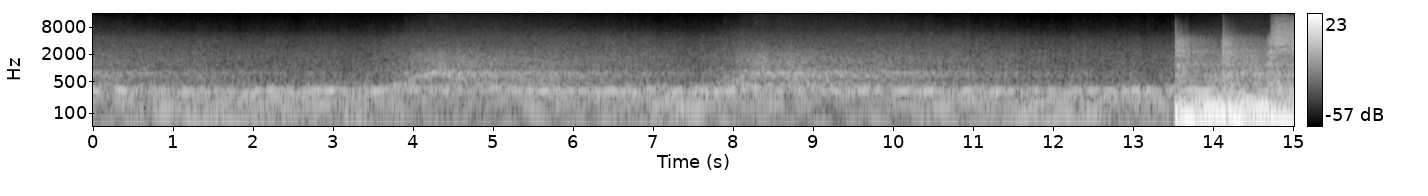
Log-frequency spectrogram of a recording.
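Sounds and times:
distorted electric guitar riffs: 0:13.5 - 0:15.0.

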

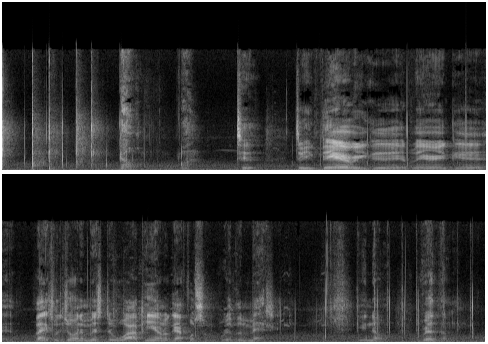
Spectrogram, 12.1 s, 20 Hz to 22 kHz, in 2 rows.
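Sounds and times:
finger snaps and slaps: 0:00.0 - 0:01.9
person speaking: 0:01.4 - 0:12.0.

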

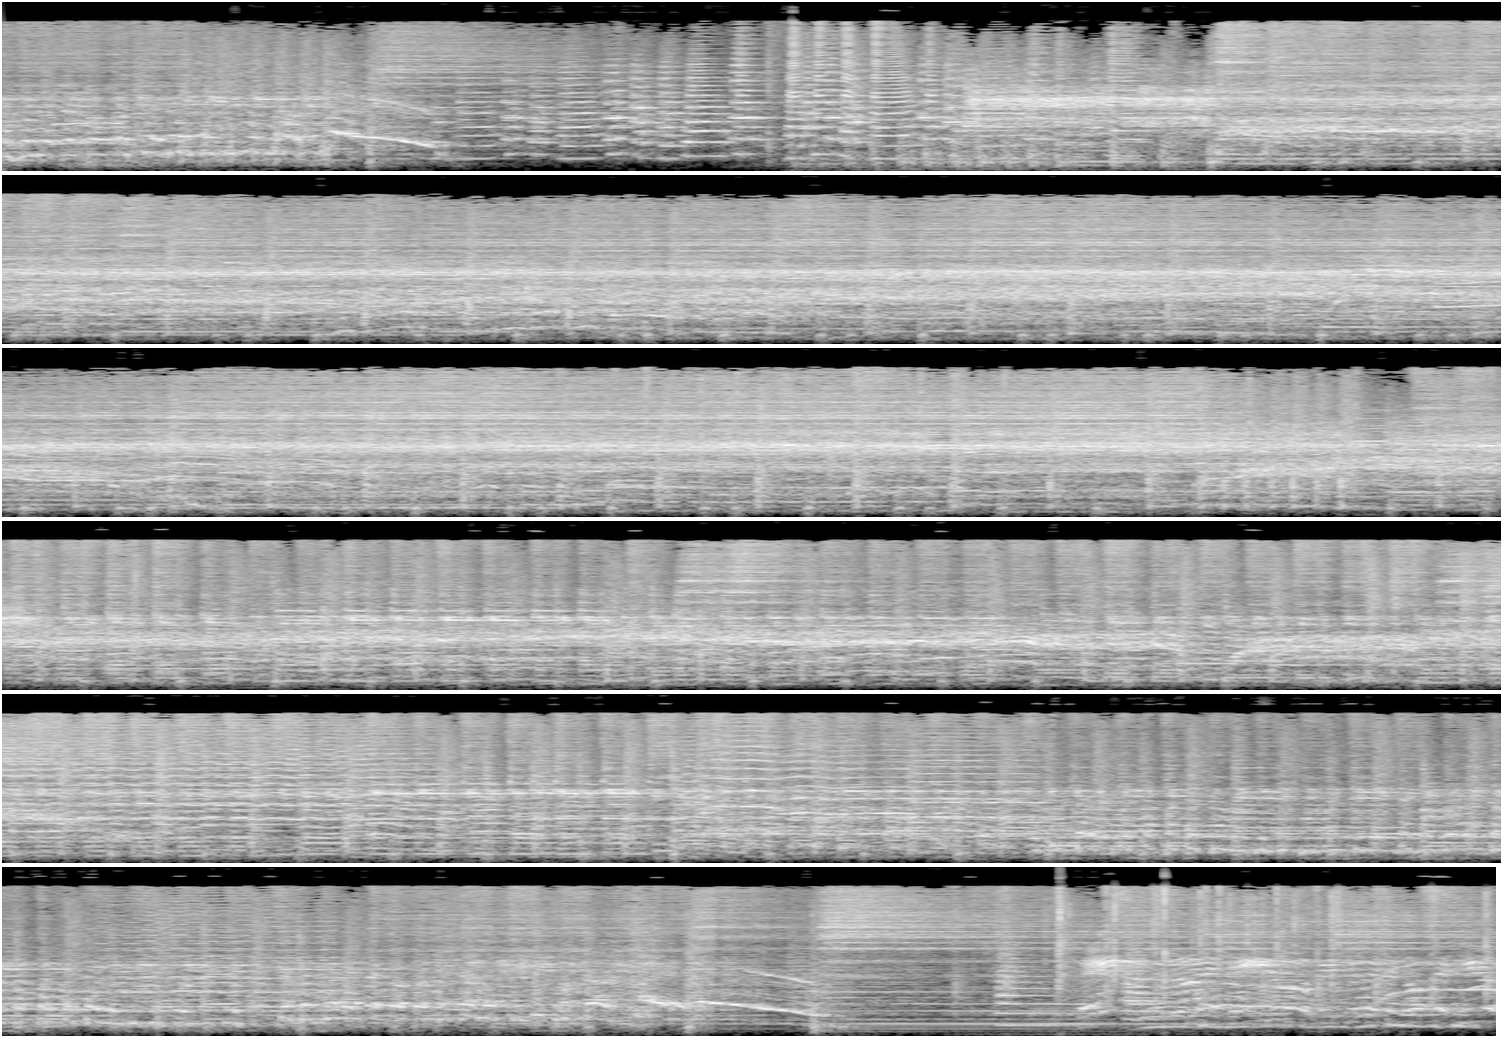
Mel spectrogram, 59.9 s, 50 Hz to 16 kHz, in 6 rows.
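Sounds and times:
punk rock band playing live: 0:00.0 - 0:59.9.

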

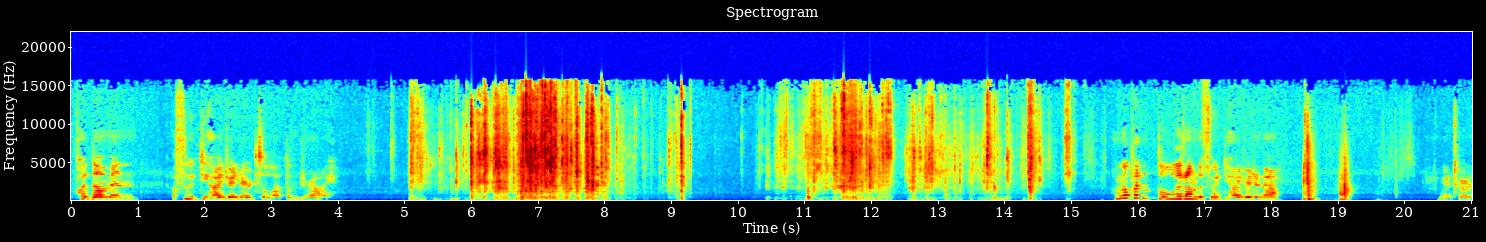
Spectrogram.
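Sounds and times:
plastic pieces rattling on tray: 0:05.1 - 0:09.3, 0:10.3 - 0:15.1.

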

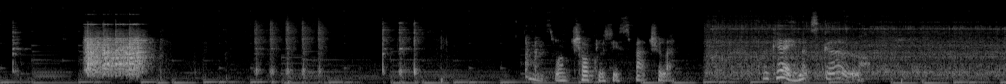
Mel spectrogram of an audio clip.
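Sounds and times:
soft background music: 0:00.0 - 0:10.0.

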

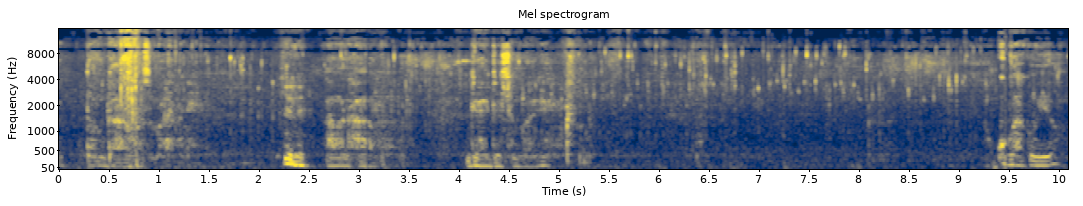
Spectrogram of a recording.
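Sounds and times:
small water drips: 0:00.0 - 0:10.0
water trickling into plastic bottle: 0:00.0 - 0:10.0.

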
